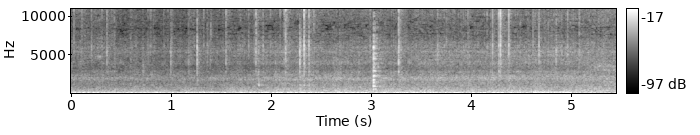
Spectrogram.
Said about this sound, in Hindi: तो चलिए अब इसको मैं अपनी हांडी में डालने लगी हूँ। ऑयल में डाल दिया इसको।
